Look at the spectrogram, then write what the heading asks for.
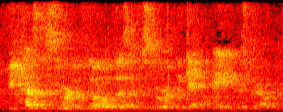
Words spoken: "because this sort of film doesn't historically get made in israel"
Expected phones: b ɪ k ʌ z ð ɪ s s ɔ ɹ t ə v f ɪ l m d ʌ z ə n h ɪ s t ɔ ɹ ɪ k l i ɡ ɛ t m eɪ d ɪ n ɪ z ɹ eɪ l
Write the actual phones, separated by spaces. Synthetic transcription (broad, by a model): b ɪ k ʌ z ð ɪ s s ɔ ɹ t ə v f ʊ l d ʌ z ə n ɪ s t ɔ ɹ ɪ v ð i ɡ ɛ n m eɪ ɪ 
